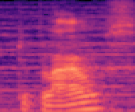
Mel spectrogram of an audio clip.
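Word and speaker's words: DeBlois: I can never like De Blouse. I've heard it's to be pronounced De Blouse.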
